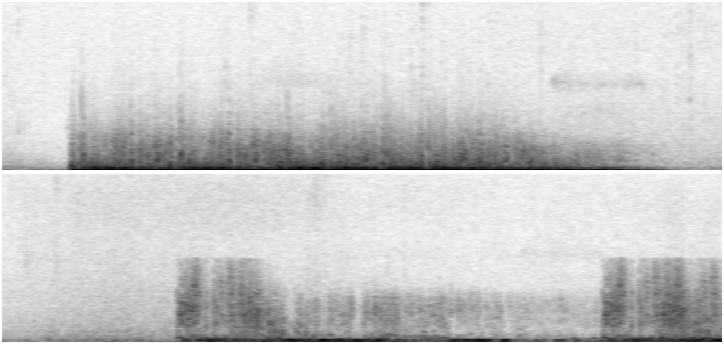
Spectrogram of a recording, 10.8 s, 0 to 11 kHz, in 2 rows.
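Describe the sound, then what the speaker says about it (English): Heavy naval shell fire in the warship strategy game Rule the Waves 3: a loud, sustained roar of explosions and artillery for several seconds, a brief lull, then further booming bursts of gunfire. "Quite a bit of shell fire still going on"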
